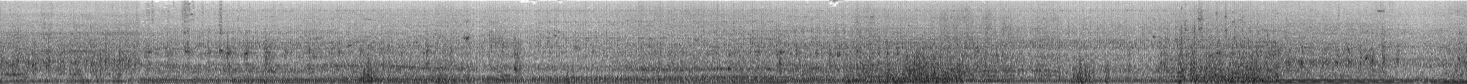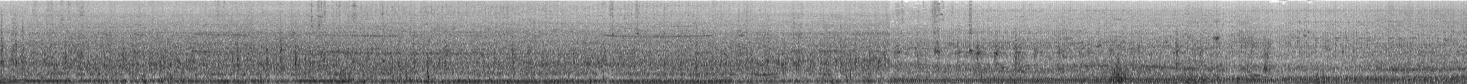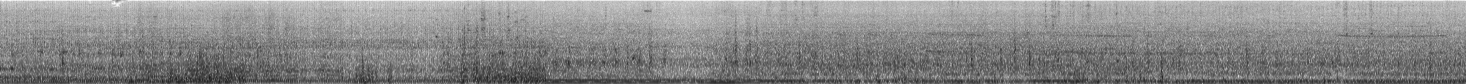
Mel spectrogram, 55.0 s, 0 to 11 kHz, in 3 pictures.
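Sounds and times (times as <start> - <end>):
heavy diesel engines running: 0.0 - 2.0, 15.8 - 29.6, 43.5 - 55.0.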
